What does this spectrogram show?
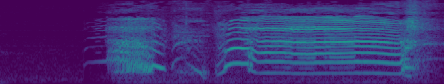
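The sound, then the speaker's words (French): A child cries loudly in two strained bursts, the second a long wailing sob with a rising, harmonic pitch, with no talking over it, as he says a last goodbye to his father, a Ukrainian police officer staying to fight in the war, in the cold and snow. “Des pleurs et de la colère avant un dernier au revoir entre cet enfant et son père, obligé de rester sur place pour se battre.”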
